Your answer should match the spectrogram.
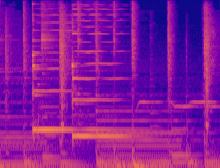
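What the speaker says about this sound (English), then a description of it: "I rang the doorbell" Chimes ring out in a short melodic ding-dong sequence, clear and prominent, from a doorbell in the video game Hundred Line Last Defense Academy, layered over game music.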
